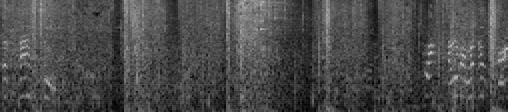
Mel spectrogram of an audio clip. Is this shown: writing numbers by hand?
no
